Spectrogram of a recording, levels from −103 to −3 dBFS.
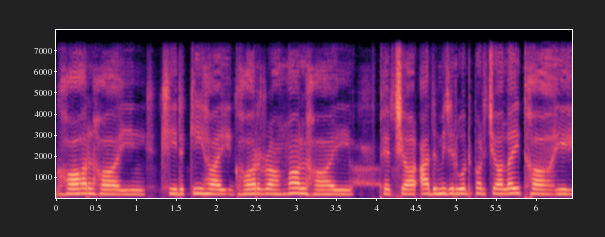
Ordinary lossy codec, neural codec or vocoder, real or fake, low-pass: none; codec, 16 kHz, 0.8 kbps, ZipCodec; fake; 7.2 kHz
